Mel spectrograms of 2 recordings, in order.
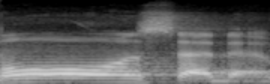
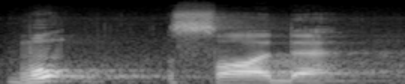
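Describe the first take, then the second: First: The voice flows on without a catch. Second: The voice is briefly held after mu. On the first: The speaker calls it wrong. "bukan musadah" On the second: The speaker calls it right. "Jadi tertahan suara kita"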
